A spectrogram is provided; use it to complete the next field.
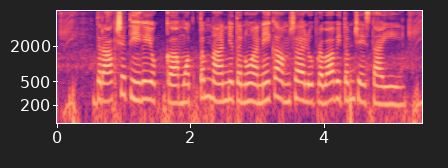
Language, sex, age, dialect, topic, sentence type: Telugu, female, 18-24, Central/Coastal, agriculture, statement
